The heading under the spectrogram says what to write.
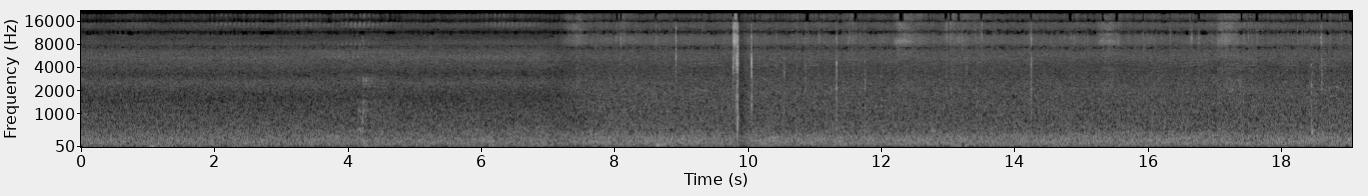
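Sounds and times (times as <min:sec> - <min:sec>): steady rushing outdoor noise: 0:00.0 - 0:19.0
sharp clicks: 0:09.8 - 0:11.8.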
